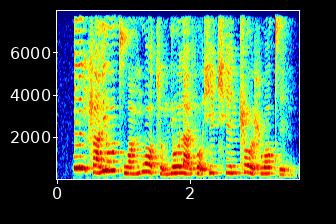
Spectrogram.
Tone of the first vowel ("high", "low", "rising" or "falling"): falling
